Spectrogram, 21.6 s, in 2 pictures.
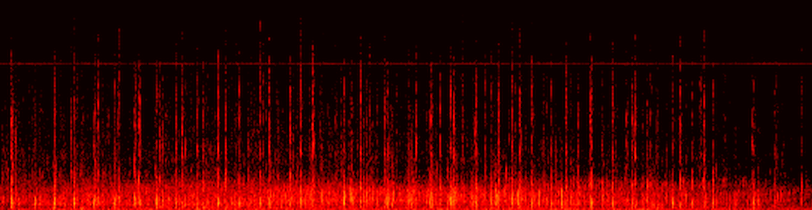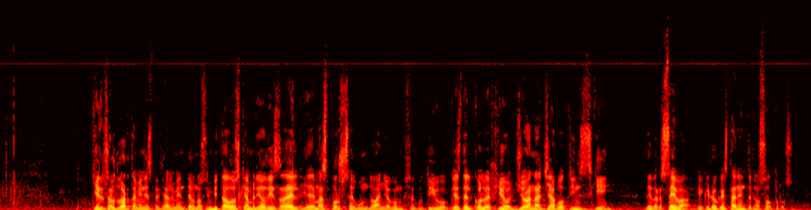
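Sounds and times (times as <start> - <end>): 
audience applause: 0.0 - 11.4
speech: 12.1 - 21.6.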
